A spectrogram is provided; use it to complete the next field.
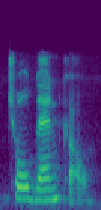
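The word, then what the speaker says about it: Choldenko: her name right children chol denko chol denko i think i always want to add extra syllables to it so al capone does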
